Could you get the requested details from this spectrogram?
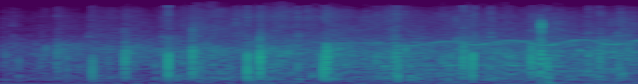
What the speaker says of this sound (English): The applause turns to cheers, and the cheers turn to uproar.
